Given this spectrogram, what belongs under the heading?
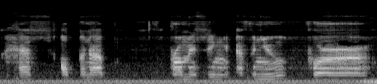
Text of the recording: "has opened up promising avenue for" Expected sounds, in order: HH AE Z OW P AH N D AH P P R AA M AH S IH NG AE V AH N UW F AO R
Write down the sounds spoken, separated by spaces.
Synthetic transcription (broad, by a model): HH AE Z OW P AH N AH P P R AA M AH S IH NG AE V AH N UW F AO R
